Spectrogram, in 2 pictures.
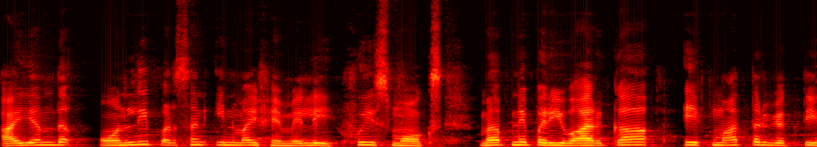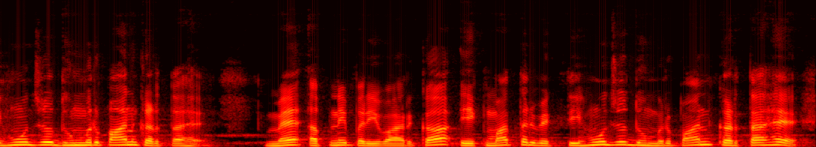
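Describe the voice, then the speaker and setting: A man with a fairly high voice and a Hindi accent, teaching English idioms. He explains patiently, repeats each point, and turns to the viewer with questions. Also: a little slow, highs cut off. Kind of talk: explaining idioms in a video lesson.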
